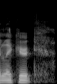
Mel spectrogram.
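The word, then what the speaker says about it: Likert: So did you know by the way the guy pronounced his name licard? Oh really? Yeah. Did he cuz everyone calls it a liker.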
